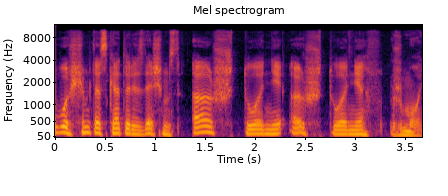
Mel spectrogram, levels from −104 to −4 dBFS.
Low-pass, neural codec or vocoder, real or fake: 9.9 kHz; none; real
